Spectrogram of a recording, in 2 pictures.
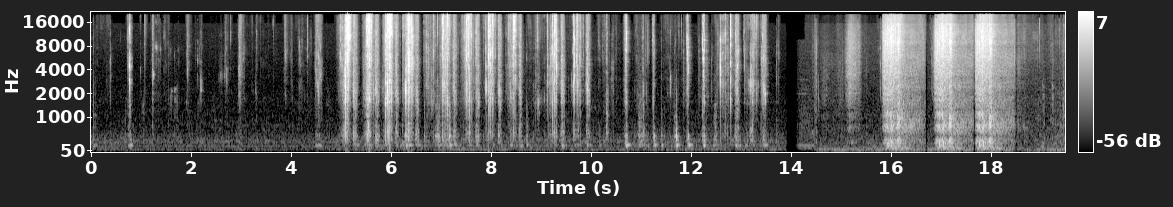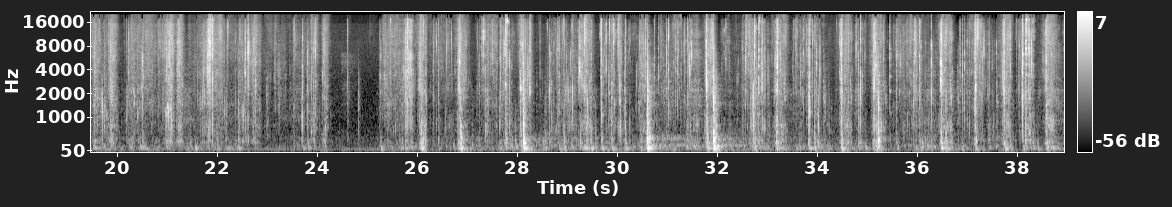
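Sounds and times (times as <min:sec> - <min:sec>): slime squelching and tearing: 0:15.0 - 0:24.6, 0:25.2 - 0:38.9.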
